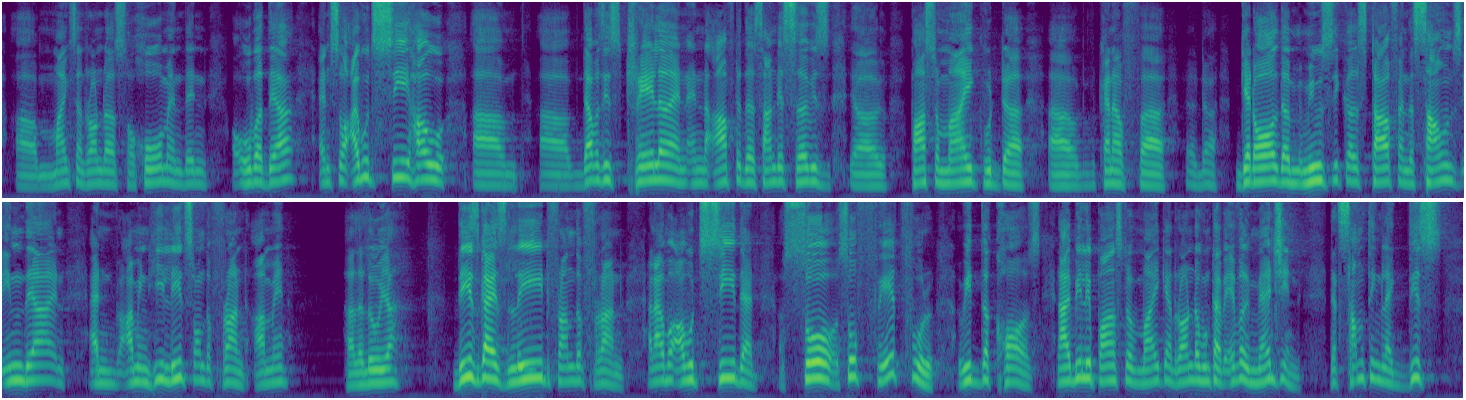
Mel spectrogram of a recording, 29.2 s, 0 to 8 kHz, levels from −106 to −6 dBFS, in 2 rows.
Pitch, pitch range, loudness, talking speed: 165 Hz, 145-180 Hz, -37 LUFS, 185 wpm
